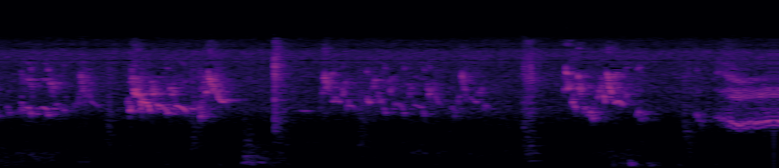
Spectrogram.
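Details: Pet budgie, a male, chirping in bursts of fast, scratchy warbled notes, with faint thumps and background noise between phrases.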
